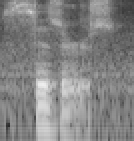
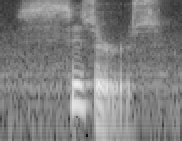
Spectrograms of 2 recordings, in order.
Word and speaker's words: scissors: Pronunciation, scissors. Use the short I like this is. Scissors. The SC makes the S sound with no voice. And the two S's in the middle make a zebra sound.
